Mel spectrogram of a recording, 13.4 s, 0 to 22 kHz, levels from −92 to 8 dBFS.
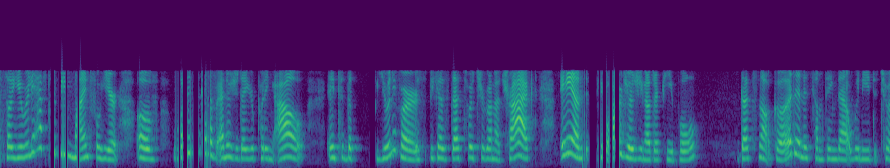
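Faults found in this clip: Packet loss filled with silence, 0.76–1.2 s, 2.64–3.16 s, 8.74–9.3 s. Receiver inserts silence for lost packets; speech chopped by hard-edged gaps up to 120 ms, fitting 20 ms packets.

G.711 telephone coding working normally: band stops at 4 kHz, faint level-tracking quantisation hiss.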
